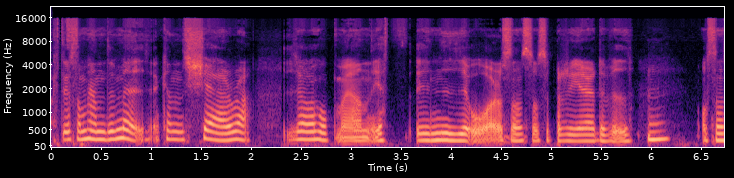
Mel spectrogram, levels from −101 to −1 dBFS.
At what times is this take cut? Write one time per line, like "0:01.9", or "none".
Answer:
0:02.3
